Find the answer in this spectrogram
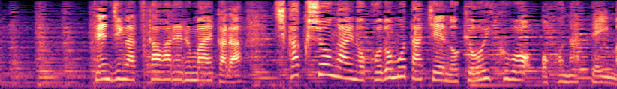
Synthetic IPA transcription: t̪ẽ̞ɲ̟d͡ʑiɡat͡sɨ̥kaβaɾe̞ɾɯ̟mae̞kaɾaɕi̥kakɯ̟̥ɕo̞ːŋaino̞ko̞d̪o̞mo̞t̪at͡ɕie̞no̞kʲo̞ːikɯ̟βo̞ːko̞nat̪ːe̞ima̰

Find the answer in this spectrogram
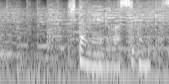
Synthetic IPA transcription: kʲi̥t̪ame̞ːɾɯ̟βasɨɡɯ̟nakes

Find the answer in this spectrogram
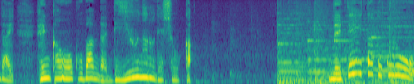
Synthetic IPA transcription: d̪aihẽ̞ŋkãɰ̃o̞ko̞bãnd̪aɾʲijɯːnano̞d̪e̞ɕo̞ːka | ne̞t̪e̞it̪at̪o̞ko̞ɾo̞ː

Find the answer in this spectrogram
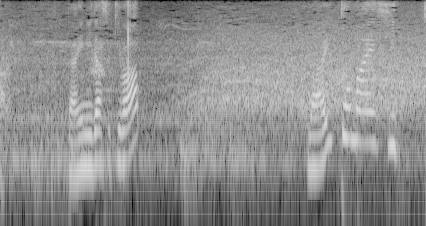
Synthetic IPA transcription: d̪̥aiɲ̟id̪asakʲiβa | ɾait̪o̞maeçit̪ː

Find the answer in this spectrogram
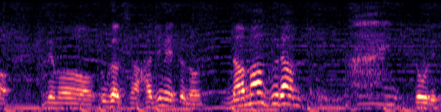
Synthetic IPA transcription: d̪e̞moɯ̟ɡakɯ̥sãhaʑime̞t̪eno̞ | namaɡɯ̟ɾãmpi | ha | d̪̥o̞ːd̪e̞s

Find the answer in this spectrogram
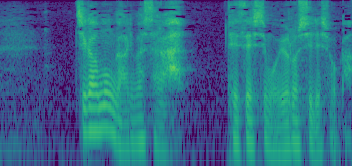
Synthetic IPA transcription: t͡ɕiɡaɯ̟mõ̞ŋɡaːɾʲimaɕi̥t̪aɾa | t̪ʰe̞ːse̞ːɕi̥t̪e̞mo̞jo̞ɾo̞ɕiːd̪e̞ɕo̞ːkḁ

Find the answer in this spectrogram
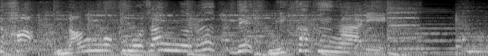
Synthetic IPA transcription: hanãŋɡo̞kɯ̟no̞d͡ʑãŋɡɯ̟ɾɯ̟d̪e̞mʲikakɯ̟ŋaːɾʲi

